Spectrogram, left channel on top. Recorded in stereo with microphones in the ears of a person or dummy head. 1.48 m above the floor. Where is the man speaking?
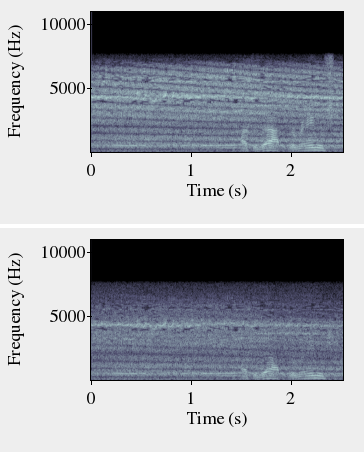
60° left (ahead or behind).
